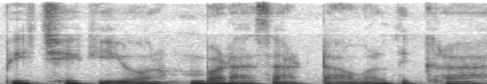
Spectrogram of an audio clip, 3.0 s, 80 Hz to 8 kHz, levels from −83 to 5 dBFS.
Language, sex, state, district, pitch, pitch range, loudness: Hindi, male, Himachal Pradesh, Shimla, 130 Hz, 125-140 Hz, -15 LUFS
